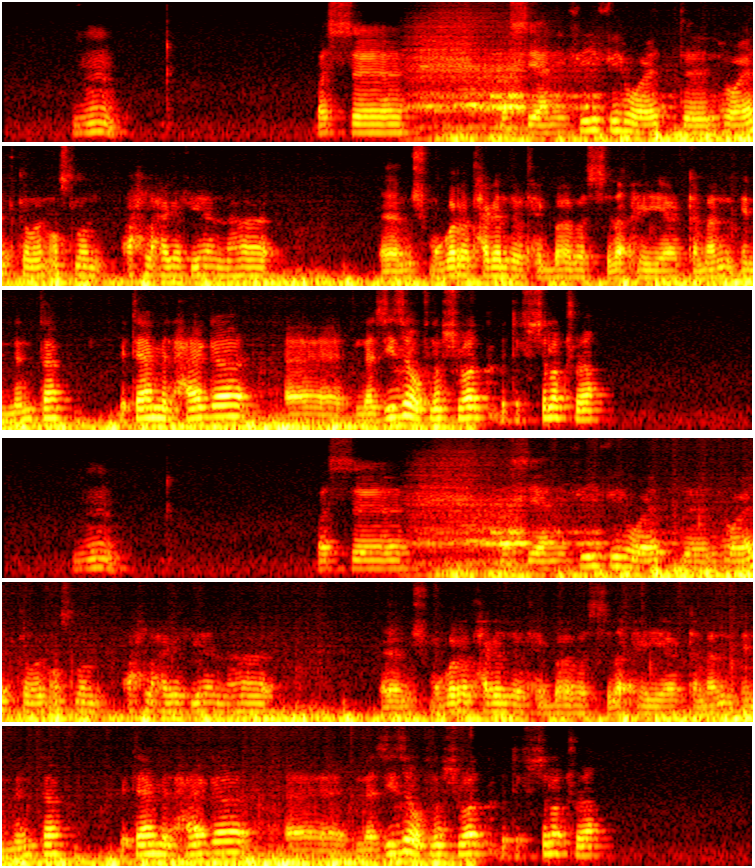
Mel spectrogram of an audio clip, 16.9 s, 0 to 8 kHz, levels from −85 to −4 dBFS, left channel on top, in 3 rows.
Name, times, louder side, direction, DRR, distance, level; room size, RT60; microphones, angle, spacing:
voice 1, 0.5-0.9 2.4-3.0 3.7-7.7 8.5-11.7 12.1-13.1 13.4-15.7, left 3 dB, 35° left, 0.4 m, -24 dB
sound 1, 3.0-5.0 5.5-5.6, left 2 dB, 80° left, 0.8 m, -29 dB
sound 2, 3.2-14.8, equal, 50° right, 0.5 m, -25 dB
2.4 x 2.0 x 3.1 m
head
